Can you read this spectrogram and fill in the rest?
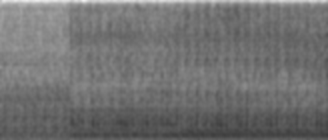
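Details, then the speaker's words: Chevrolet Cruze just after engine replacement, first start, low fuel in tank: even idle with a light quick top-end tick and steady hiss; sounds healthy. "So, this engine sounds pretty good. We're good."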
